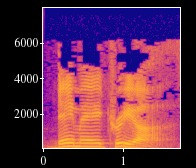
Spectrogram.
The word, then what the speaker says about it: Demetrios: The proper noun Demetrios. That's how it looks in the Greek. That's D, long E, M, long E, T, R, I, O, S.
